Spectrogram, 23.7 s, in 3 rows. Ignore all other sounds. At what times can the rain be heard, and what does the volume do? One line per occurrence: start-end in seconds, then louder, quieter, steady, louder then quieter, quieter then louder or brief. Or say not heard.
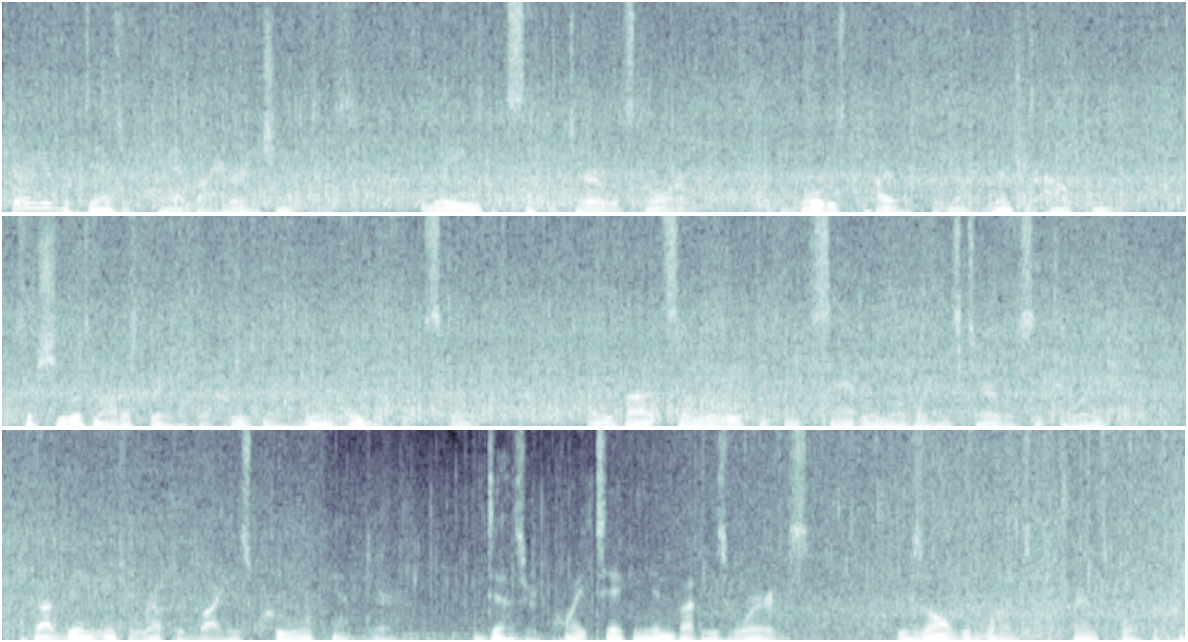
0.0-23.6 quieter.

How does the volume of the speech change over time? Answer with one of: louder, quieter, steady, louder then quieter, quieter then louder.
steady.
